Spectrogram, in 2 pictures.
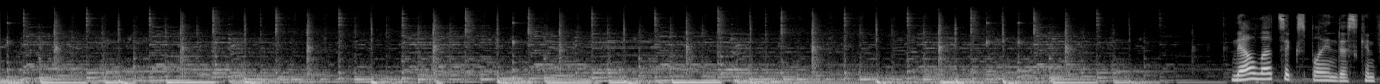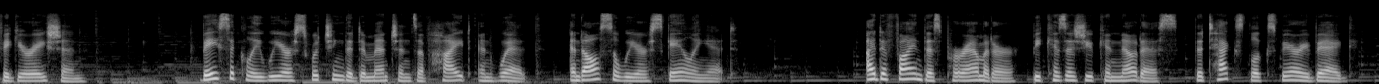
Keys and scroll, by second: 0.0-0.1 typing, 2.0 super+s, 6.6-7.7 typing, 7.9 super+s.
